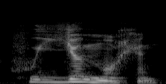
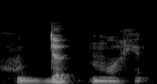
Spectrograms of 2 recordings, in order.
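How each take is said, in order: First: The middle d is replaced by a y glide. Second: The middle is said with a clear d sound. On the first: This is the casual spoken form. "in spoken language, people sometimes say goeiemorgen" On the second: This is the full written form. "when you write it down, then it will always be goedemorgen"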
